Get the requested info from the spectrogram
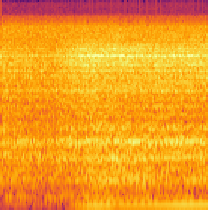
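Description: Garbage truck's engine rumbling low as it drives away, swelling about a second in, muffled through a closed window.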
